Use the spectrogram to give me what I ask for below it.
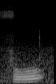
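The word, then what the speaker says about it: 福: stuff, and it's pronounced Fu. So, her friend asked her what this character means, and my cousin said Fu, which is the Cantonese version of pronouncing this word.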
